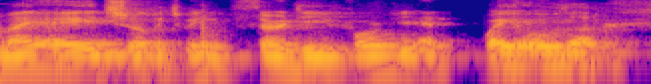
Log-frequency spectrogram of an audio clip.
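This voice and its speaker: The speech has ordinary pitch variation and a moderate pace. Noticeable background noise runs underneath. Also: man. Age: 40s. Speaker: DJ and artist manager. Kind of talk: podcast interview. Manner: hesitant, many fillers.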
